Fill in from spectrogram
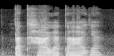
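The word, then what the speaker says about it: Tathāgatāya: Chữ T với chữ H này thường thường chúng ta đọc là thờ nhưng mà nó là tờ, tờ, tờ, tờ. Tathagataya, Tathagataya.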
